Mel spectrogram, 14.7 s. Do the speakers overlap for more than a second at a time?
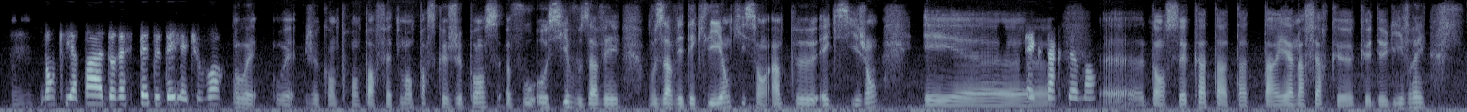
No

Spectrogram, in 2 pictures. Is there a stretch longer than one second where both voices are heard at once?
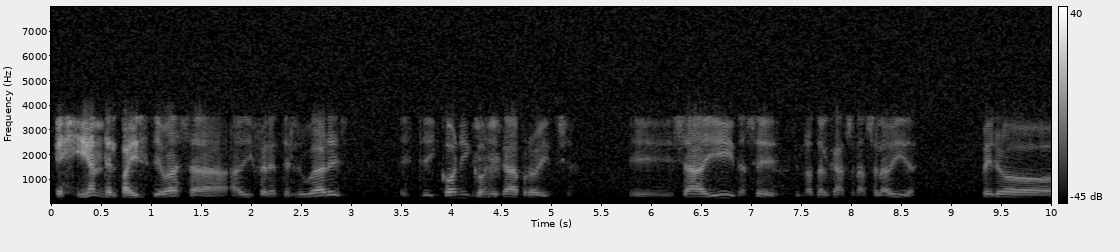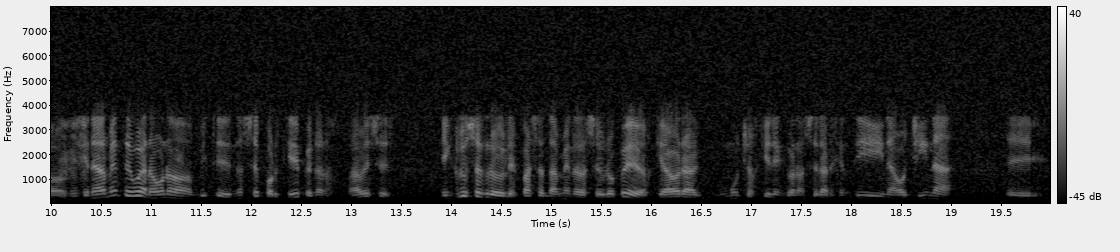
No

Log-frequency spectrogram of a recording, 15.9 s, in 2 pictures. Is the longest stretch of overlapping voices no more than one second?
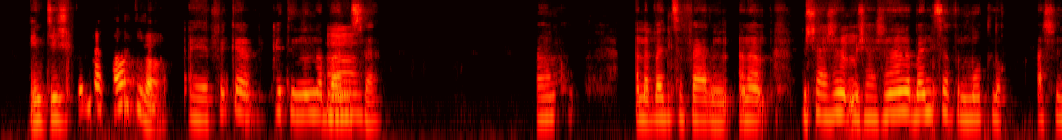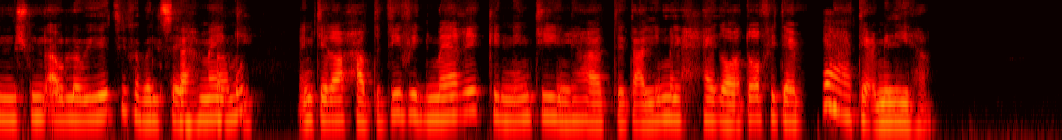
Yes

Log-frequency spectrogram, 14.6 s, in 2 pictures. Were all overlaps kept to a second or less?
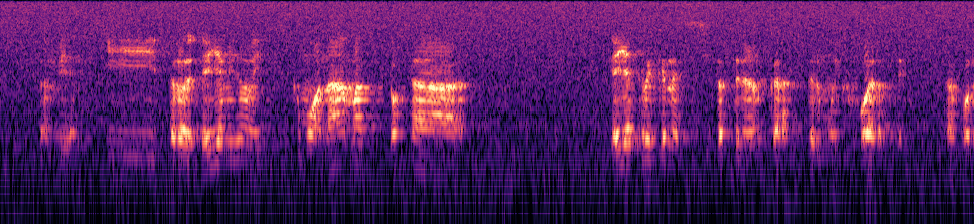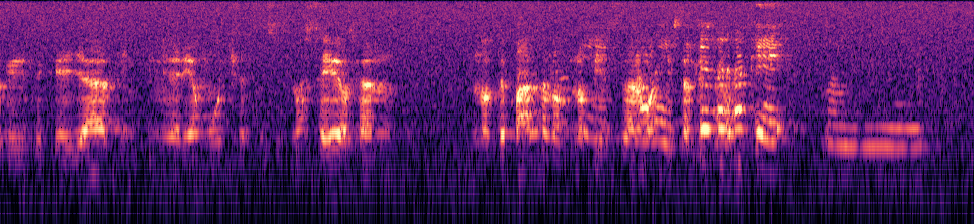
No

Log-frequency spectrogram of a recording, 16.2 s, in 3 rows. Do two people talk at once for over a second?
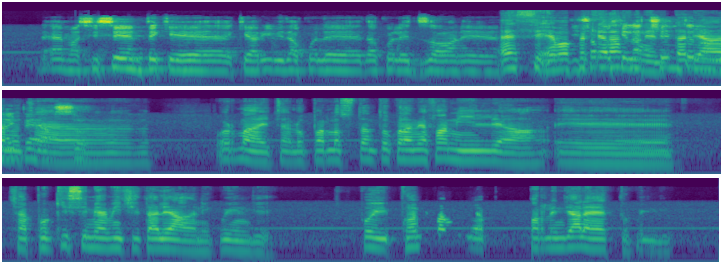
Yes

